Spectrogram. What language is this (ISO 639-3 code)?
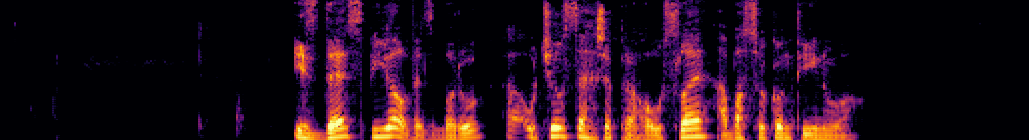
ces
